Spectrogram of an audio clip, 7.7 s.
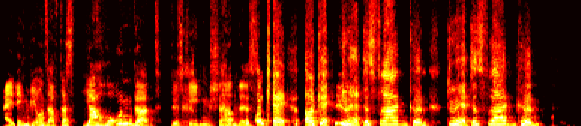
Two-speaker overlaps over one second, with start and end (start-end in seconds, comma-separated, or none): none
